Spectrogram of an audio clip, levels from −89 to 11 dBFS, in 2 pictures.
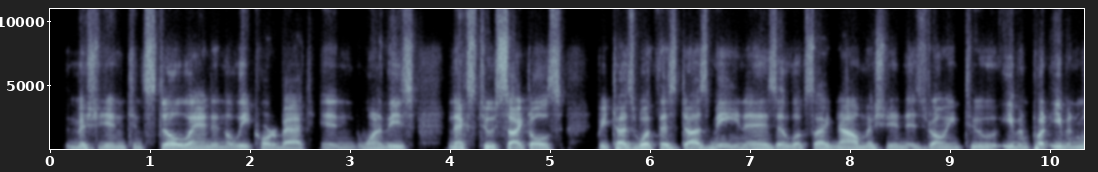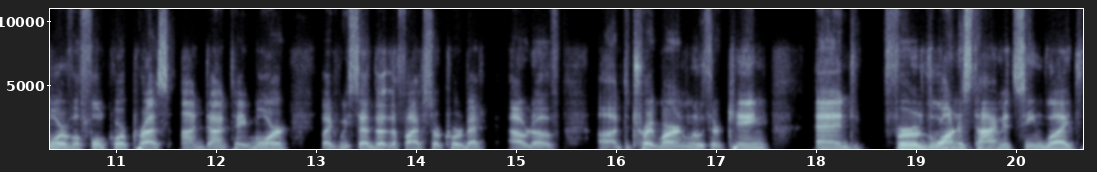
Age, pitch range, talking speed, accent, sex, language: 20-39, 110-135 Hz, 185 wpm, American, male, English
